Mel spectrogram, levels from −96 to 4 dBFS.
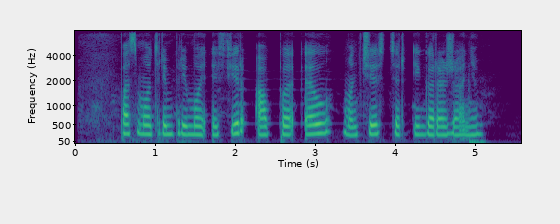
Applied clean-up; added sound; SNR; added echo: neural mask model RNNoise.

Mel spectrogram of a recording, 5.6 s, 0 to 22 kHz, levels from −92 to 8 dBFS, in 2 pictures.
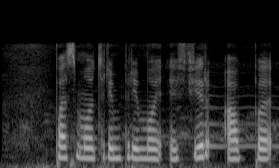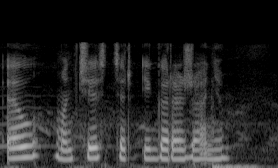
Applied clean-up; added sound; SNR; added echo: none; Keyboard (musical) + Wind / Car; 18 dB; none.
